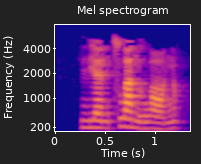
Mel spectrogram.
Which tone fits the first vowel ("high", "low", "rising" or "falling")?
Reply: low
